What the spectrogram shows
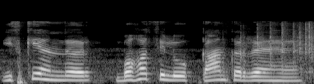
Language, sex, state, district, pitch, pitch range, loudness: Hindi, male, Bihar, West Champaran, 195 Hz, 185-210 Hz, -14 LUFS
